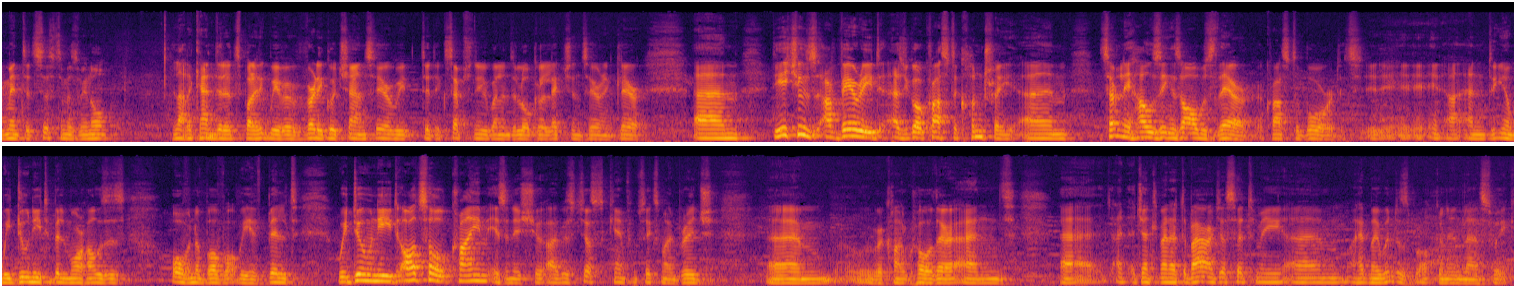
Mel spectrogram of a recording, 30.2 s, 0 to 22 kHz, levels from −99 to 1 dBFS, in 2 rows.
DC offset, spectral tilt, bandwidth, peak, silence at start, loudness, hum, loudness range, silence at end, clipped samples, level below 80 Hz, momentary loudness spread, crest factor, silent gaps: under 0.1%; -6 dB/octave; 16 kHz; -4 dBFS; 0 s; -22 LUFS; none; 6 LU; 0 s; under 0.1%; -52 dBFS; 11 LU; 18 dB; none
